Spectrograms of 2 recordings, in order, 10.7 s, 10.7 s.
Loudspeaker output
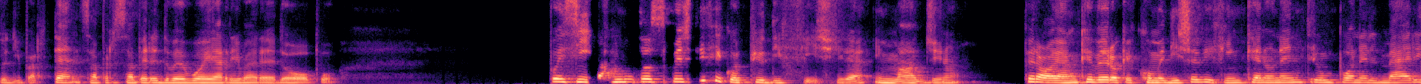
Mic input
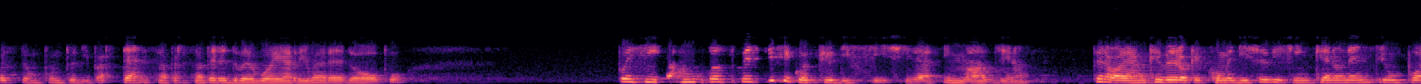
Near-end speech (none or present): none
